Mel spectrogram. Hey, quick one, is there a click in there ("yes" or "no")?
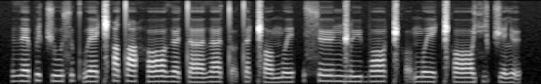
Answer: yes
